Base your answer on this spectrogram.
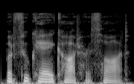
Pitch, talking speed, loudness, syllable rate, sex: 105 Hz, 225 wpm, -19 LUFS, 4.8 syllables/s, female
